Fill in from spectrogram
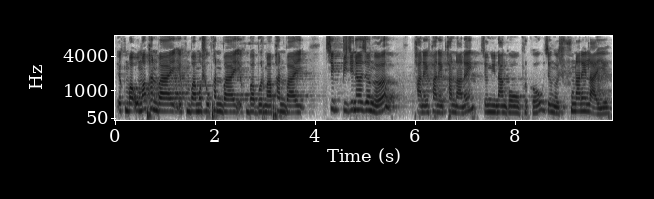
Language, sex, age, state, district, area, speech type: Bodo, female, 45-60, Assam, Chirang, rural, spontaneous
